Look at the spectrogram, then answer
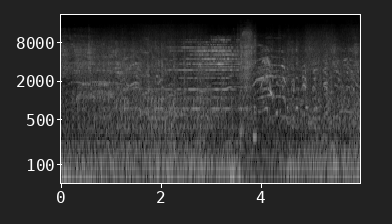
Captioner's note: people shouting and laughing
